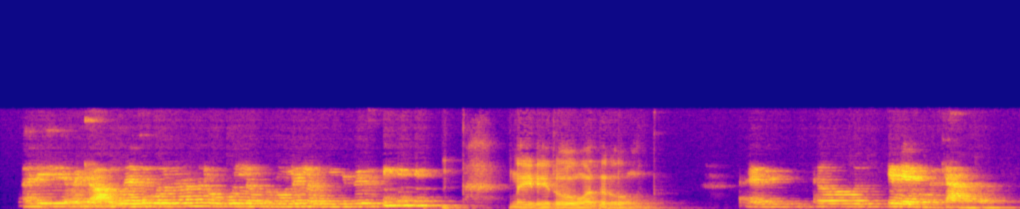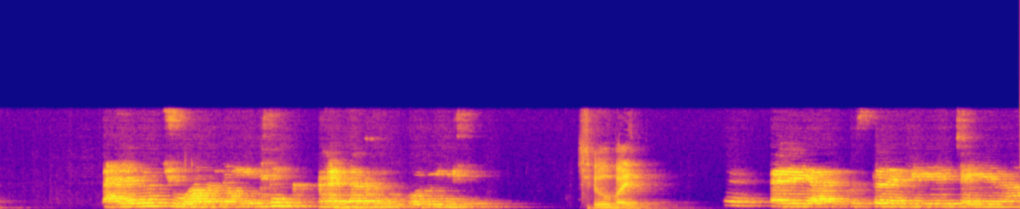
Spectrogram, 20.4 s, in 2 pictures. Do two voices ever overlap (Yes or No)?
No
